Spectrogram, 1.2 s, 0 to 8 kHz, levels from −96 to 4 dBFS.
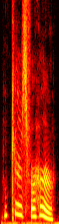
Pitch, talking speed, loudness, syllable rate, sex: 285 Hz, 200 wpm, -14 LUFS, 4.5 syllables/s, female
